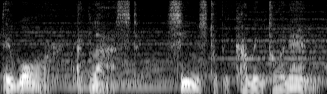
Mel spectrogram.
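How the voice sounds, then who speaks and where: An actor playing a weary, hopeful Soviet soldier, reading his letter home slowly and reflectively. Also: sits low, expressive, over loud music. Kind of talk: letter read as game voice-over.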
